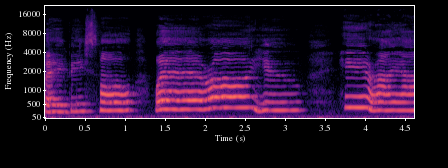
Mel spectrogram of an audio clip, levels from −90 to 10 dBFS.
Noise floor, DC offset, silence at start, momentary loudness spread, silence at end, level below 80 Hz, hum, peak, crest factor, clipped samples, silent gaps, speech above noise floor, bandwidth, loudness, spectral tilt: -51 dBFS; under 0.1%; 0 s; 12 LU; 0 s; -56 dBFS; none; -14 dBFS; 14 dB; under 0.1%; none; 25 dB; 15.5 kHz; -27 LUFS; -4 dB/octave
